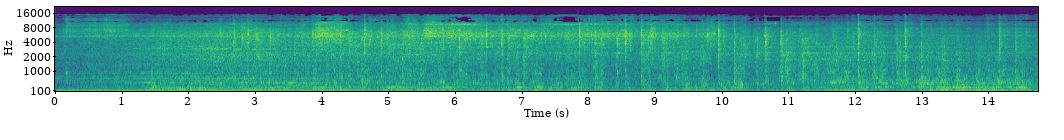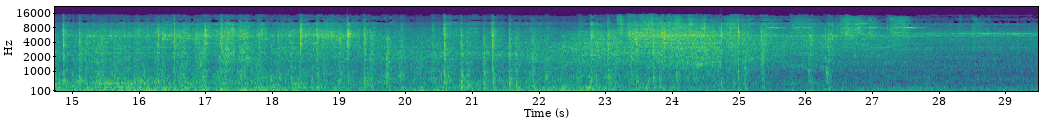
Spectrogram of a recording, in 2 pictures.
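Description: Diesel passenger train passing close by: a low engine hum, then a steady rumble with wheels clattering over the rail joints. The sound fades away over the last few seconds.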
